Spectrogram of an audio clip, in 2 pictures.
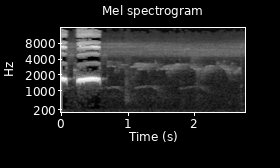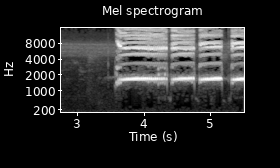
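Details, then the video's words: Old wild-caught female silver-eared laughingthrush calling to stimulate males: two brief whistles, a three-second lull, then a steady run of loud, flat, ringing notes. "KHƯỚU MÁI RÒ GIÀ RỪNG VIP/Kích Trống Hót Căng"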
